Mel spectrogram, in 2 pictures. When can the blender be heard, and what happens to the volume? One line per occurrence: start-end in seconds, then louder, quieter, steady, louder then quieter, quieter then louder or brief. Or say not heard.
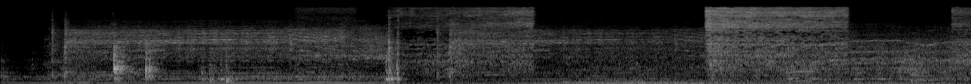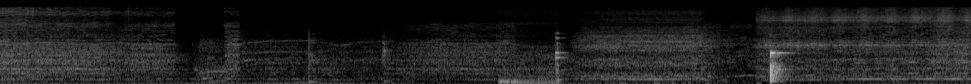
0.0-19.3 quieter then louder.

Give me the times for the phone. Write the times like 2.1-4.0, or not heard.
14.7-15.3.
